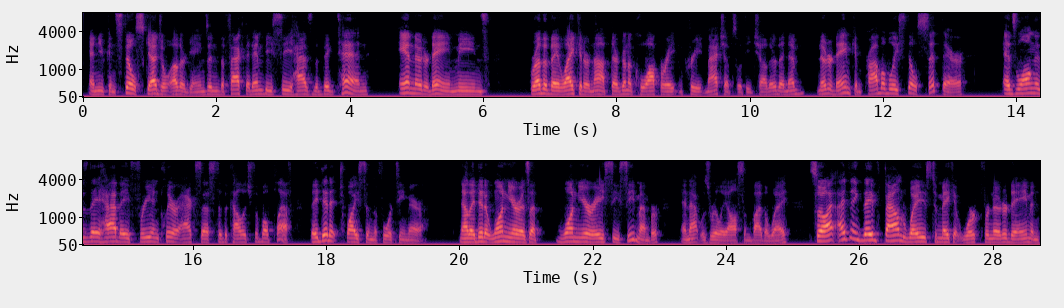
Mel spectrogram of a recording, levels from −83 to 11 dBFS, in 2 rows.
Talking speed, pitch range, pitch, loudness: 210 wpm, 120-150 Hz, 130 Hz, -23 LUFS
